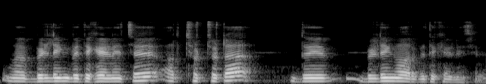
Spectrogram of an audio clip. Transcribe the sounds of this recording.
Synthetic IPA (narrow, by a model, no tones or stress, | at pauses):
bɪlɖɪ̃ŋɡbʱid̪ɪkʰaɽ̃it͡ʃʰɛɔɾt͡ʃʰʊʈ̚t͡ʃʰuʈa | d̪uibɪlɖɪ̃ŋɡɔːɾbʱid̪ɪkʰaːɽ̃it͡ʃʰɛ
